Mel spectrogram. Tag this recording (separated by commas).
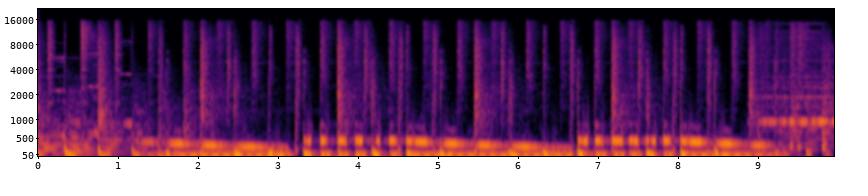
Music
